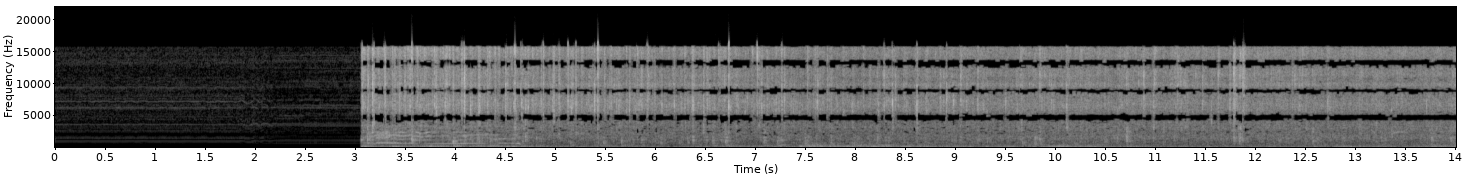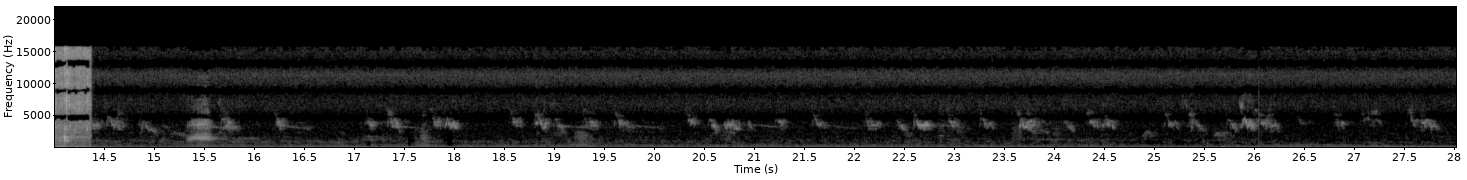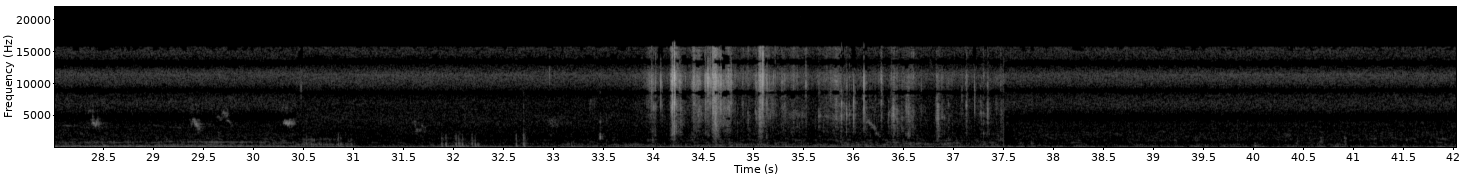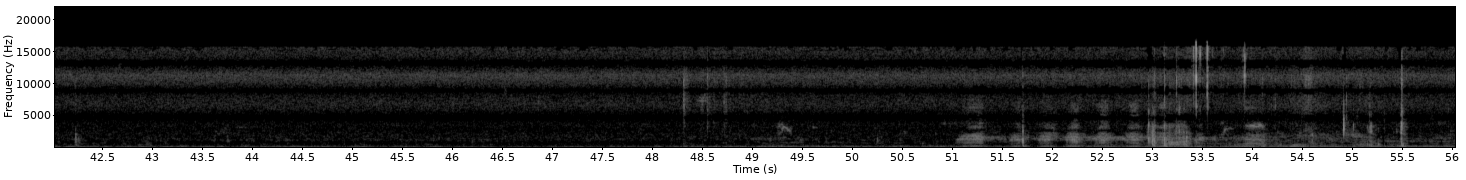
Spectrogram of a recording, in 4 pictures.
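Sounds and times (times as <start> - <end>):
steady rain falling: 3.1 - 14.4.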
